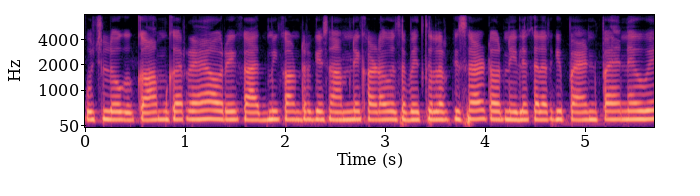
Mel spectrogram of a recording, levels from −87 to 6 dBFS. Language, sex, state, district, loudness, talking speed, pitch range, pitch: Hindi, female, Chandigarh, Chandigarh, -12 LUFS, 275 wpm, 210-215 Hz, 215 Hz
